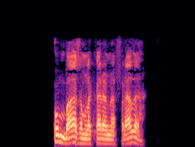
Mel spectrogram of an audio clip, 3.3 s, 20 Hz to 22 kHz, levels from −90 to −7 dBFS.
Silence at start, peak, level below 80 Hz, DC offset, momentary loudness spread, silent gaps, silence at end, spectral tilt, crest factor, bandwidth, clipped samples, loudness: 0.9 s; 0 dBFS; -62 dBFS; under 0.1%; 6 LU; none; 0.85 s; -5.5 dB/octave; 18 dB; 7.8 kHz; under 0.1%; -16 LUFS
